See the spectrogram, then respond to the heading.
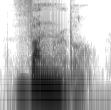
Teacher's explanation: many English people simply say vulnerable without the L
